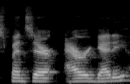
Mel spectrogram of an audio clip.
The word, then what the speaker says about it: Arrighetti: it, going up against Spencer Arrighetti, I believe is how you pronounce his last name.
